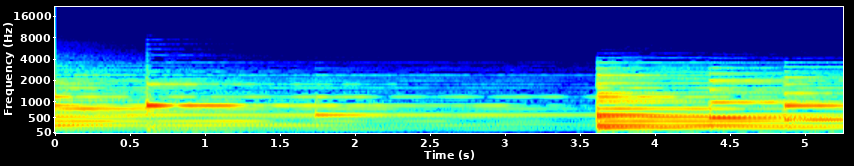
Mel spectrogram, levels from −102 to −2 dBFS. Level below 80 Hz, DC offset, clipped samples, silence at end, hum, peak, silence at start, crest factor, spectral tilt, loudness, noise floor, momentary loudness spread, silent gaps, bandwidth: -64 dBFS; under 0.1%; under 0.1%; 0 s; none; -8 dBFS; 0 s; 20 dB; -10 dB/octave; -26 LUFS; -47 dBFS; 22 LU; none; 4.6 kHz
